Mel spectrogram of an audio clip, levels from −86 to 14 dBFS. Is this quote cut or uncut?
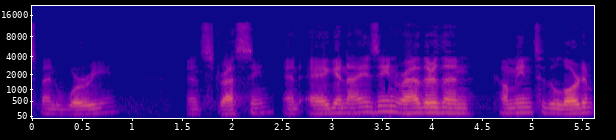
cut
